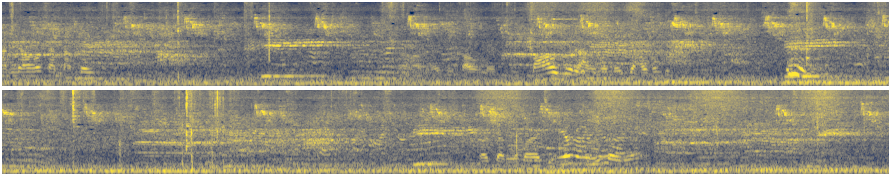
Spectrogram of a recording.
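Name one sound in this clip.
Young women and men chatter and call out nearby.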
